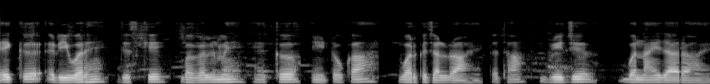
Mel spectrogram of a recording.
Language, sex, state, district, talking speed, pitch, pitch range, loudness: Hindi, male, Bihar, Gaya, 160 wpm, 110 Hz, 105-120 Hz, -20 LUFS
